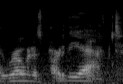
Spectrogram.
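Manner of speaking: slow, in-character stage-whispered aside. Playing a character who tells another character something: whispering in character. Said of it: "I'm gonna whisper".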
